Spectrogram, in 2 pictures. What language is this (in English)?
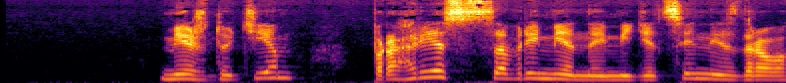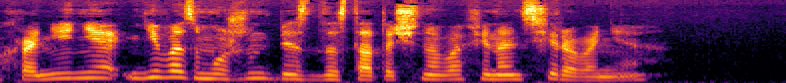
Russian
